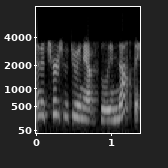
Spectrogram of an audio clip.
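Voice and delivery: rushed, hurried, too-fast talk.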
